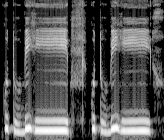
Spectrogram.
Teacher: हा को हमने दो हरकत जितना लंबा खींचना है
